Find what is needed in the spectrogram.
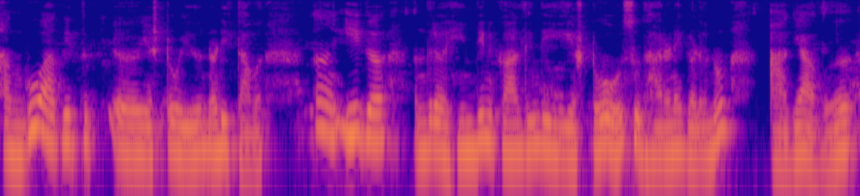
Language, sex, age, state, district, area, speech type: Kannada, female, 60+, Karnataka, Dharwad, rural, spontaneous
